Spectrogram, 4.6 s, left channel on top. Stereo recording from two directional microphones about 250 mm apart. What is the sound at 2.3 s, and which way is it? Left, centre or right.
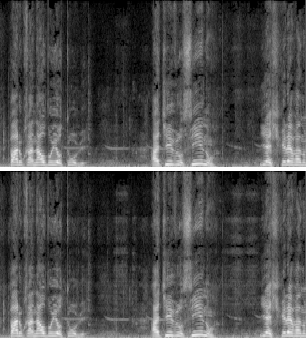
Speech, centre.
